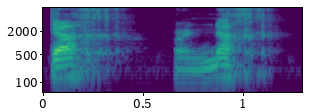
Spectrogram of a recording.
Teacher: For the closed ones, like dach or nach, they're always short and high.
